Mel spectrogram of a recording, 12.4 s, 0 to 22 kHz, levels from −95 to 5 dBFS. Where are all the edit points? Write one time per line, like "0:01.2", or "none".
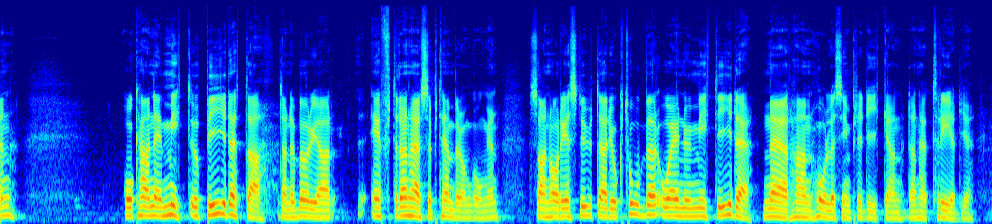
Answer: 0:03.5
0:09.5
